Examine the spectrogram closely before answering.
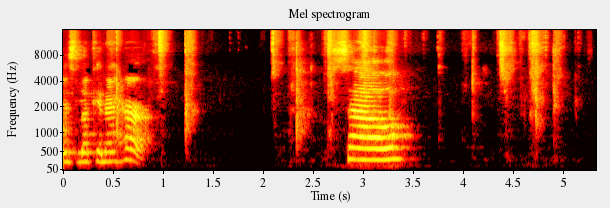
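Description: Paper rustles in a woman's hands.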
